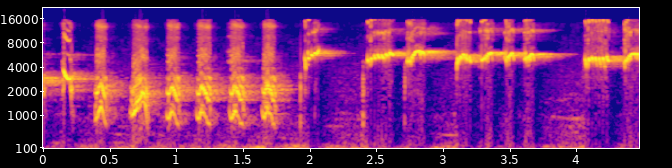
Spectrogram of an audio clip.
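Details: Contest-grade long-tailed shrike song for training other birds: a run of six rapid, rasping chirps, then a series of high, sharp whistled notes repeated several times in quick succession.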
